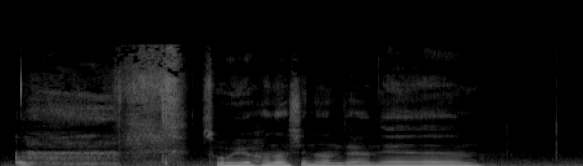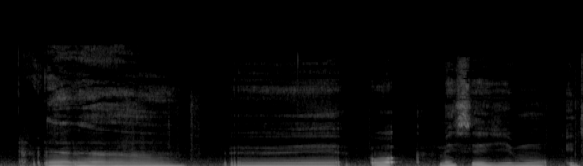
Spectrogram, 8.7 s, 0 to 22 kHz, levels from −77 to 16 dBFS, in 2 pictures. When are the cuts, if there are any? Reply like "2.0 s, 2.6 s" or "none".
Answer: 6.0 s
